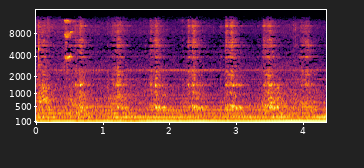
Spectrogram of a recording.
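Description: Rice roasting machine running: a steady low hum with metallic clinks repeating about three times every two seconds as the stainless-steel drum turns.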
